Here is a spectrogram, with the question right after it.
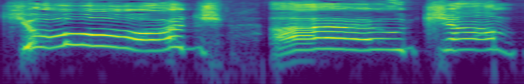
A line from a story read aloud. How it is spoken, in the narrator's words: another wild screech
